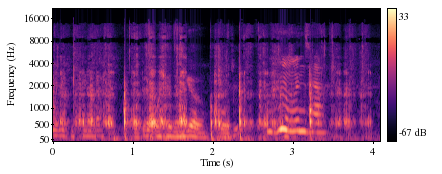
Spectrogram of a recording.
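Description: Stone pestle grinding herbs on a flat grinding stone (sil-lauto), with irregular scraping and knocking strokes of stone on stone.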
